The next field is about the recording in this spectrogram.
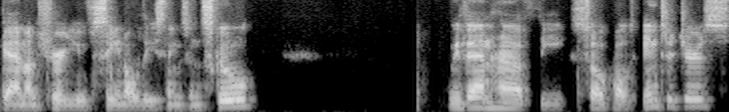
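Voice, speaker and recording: A man's voice at medium pitch, with ordinary pitch variation. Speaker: math lecturer. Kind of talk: lecture. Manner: fast.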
